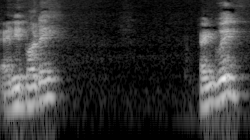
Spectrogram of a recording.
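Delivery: ordinary delivery, nothing marked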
